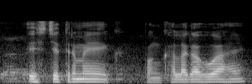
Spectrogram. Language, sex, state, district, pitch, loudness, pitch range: Hindi, male, Uttar Pradesh, Lucknow, 120 Hz, -18 LUFS, 115-125 Hz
